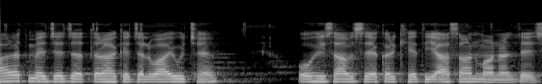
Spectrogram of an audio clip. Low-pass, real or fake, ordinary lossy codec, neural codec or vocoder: 7.2 kHz; real; none; none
